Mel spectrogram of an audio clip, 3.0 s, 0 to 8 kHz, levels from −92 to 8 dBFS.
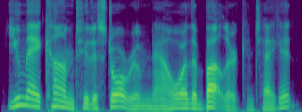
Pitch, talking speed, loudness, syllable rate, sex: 120 Hz, 275 wpm, -19 LUFS, 5.7 syllables/s, male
